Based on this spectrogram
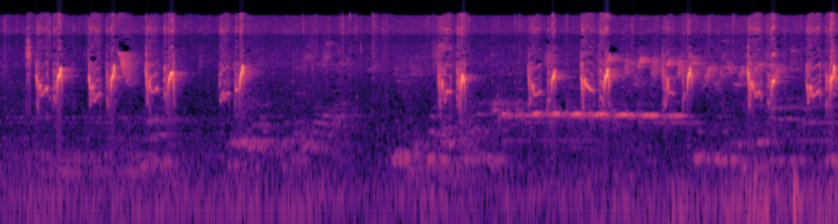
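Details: Young bar-winged prinia practising its song with sharp clicking chirps in quick bursts, a pause, then more rapid chirps and a low steady tone.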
